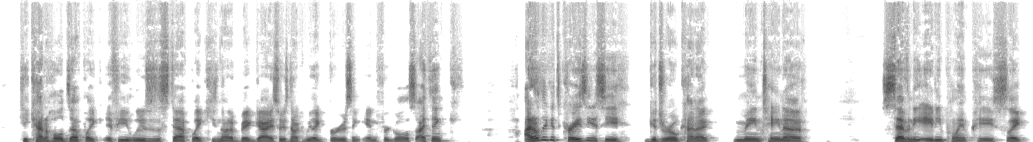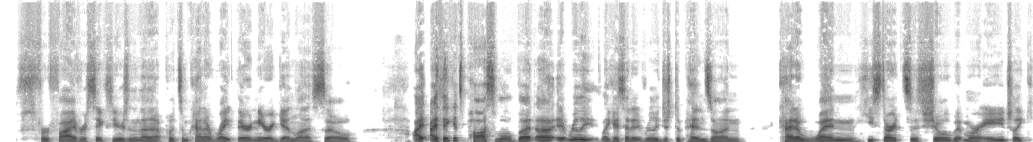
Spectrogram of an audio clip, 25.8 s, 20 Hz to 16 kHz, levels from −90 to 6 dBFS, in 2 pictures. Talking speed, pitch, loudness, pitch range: 220 wpm, 140 Hz, -25 LUFS, 130-155 Hz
